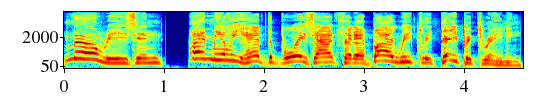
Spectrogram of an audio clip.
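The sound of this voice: Cartoonish character voice from a man, high-pitched, at a moderate pace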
